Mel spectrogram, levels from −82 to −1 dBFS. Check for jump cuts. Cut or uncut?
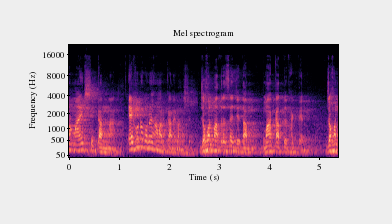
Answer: cut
